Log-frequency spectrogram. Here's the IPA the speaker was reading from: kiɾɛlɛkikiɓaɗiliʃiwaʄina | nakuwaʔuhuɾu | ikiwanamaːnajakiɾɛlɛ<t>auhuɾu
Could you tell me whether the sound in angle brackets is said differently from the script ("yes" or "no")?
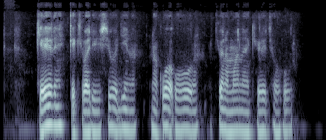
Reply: yes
